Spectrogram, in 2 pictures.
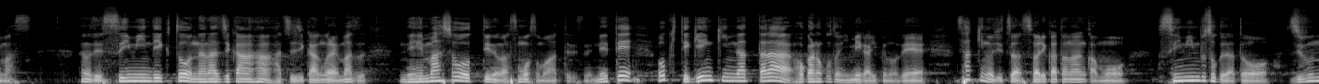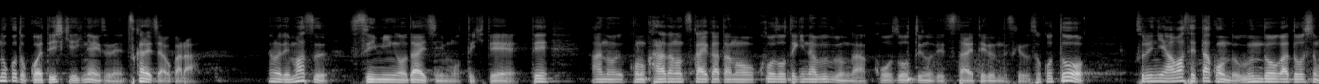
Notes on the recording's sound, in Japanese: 北海道「丘のまち びえい宮様国際スキーマラソン」大会終了後公開収録にて対談をさせていただきました。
